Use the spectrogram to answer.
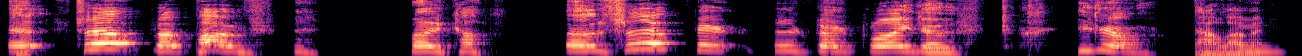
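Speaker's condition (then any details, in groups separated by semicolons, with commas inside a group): Cerebral palsy; speech impediment, often hard to understand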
